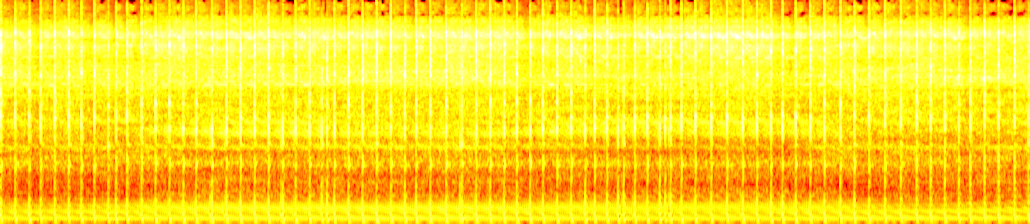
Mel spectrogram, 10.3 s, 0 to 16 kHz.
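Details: Husqvarna 2100 CD 100cc two-stroke chainsaw with a 32-inch bar and 3/8 .058 chain: fast, busy idle with a steady crackling beat that never settles; idle set too high, so the chain keeps moving, and the mixture runs a bit rich.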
